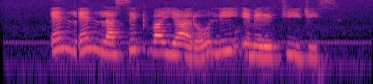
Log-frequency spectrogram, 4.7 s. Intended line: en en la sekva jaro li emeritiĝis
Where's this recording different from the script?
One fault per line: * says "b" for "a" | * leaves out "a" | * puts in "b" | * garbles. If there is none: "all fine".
all fine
